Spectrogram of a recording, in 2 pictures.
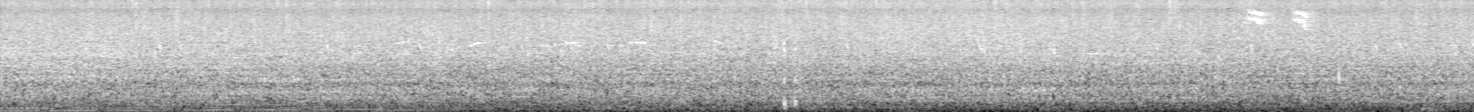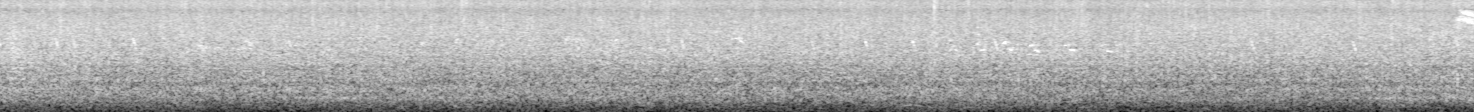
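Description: Steady rain falling on garden foliage, an even hiss, with a few faint high chirps and a single soft tick about eight seconds in.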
